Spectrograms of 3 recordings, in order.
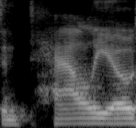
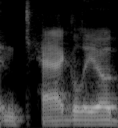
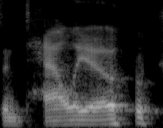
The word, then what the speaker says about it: intaglio: the cameo surface and by the way it's in tallio surface a lot of people say entaglio the g is silent again if you get nothing else from this presentation it's in talio right um and so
